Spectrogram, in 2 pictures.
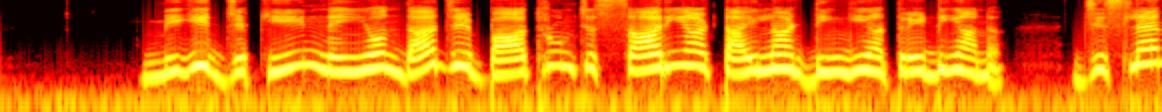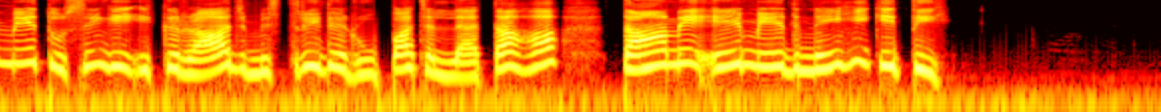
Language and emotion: Dogri, angry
